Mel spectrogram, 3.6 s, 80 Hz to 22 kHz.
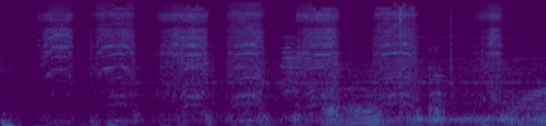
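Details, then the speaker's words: Pro Boat Aerotrooper 25" brushless RC fan boat, almost new servo during a servo swap: short uneven stuttering whirr bursts about twice a second, glitching instead of moving smoothly; owner unsure whether the ESC causes it. "I could feel it glitching in here I don't know if that's the uh I don't know if it's because ESC doing that or you hear it it's all glitchy like an old one would be"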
